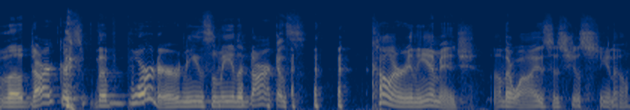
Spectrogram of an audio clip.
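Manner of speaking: high, nasal, picky-sounding mocking voice. Quoting people who picked on an image's border, in a nasally voice. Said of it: "You got to say that with a nasally voice".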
